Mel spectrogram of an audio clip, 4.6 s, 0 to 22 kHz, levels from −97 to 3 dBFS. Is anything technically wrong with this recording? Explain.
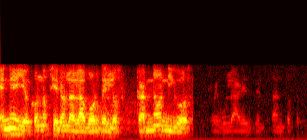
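Yes. From 2.89 s to the end, the speech suddenly collapses by about 28 dB into a faint residue. This is likely one channel inverted: with one stereo side's polarity reversed, the shared centre content cancels when summed to mono, leaving only the small inter-channel difference.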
